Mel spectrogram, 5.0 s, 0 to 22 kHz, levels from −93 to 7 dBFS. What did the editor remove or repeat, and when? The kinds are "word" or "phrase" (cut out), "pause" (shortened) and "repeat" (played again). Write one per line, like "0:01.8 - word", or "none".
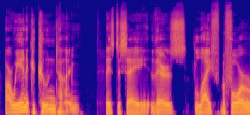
0:02.1 - word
